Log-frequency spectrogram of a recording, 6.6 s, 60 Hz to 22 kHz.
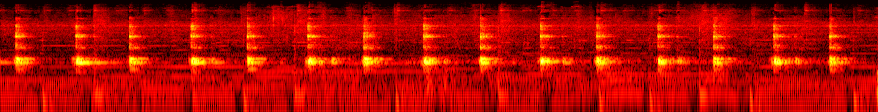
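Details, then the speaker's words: Clock movement, oiled and on a test stand with the stand adjusted, now set in beat: even, evenly spaced tick-tock at about 70 beats a minute with no limp between beats; it needs a solid base so vibration doesn't disturb it. "there it is that's in beat remember you need a good solid base to put your clock on so that vibrations don't do that to it"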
